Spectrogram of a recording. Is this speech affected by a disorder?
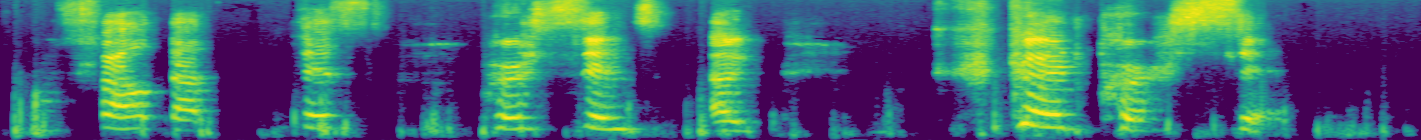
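Yes: stuttering; attended a speech course; here prolonged sounds.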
